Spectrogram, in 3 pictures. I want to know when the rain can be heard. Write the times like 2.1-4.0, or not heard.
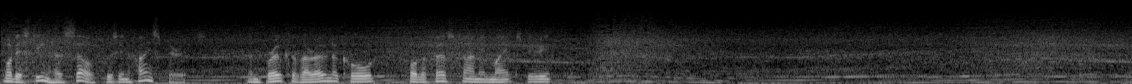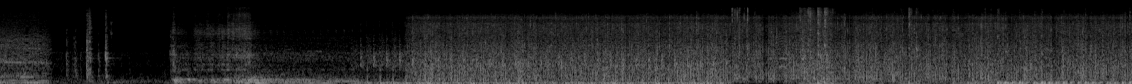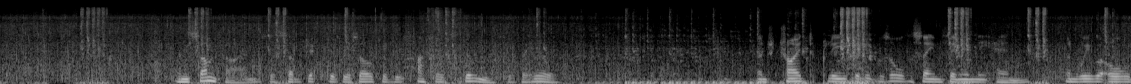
15.3-33.9.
